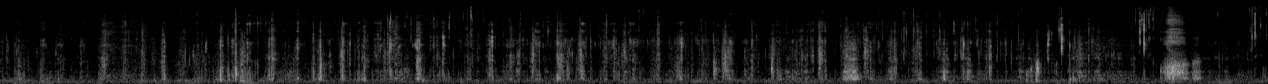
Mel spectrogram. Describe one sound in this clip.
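Crispy fried chicken crunches loudly close to a microphone.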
